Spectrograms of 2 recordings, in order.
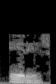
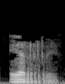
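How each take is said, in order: First: The R is a single short tap. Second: The R is a long rolled trill. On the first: The speaker calls it right. "Existe el sonido R solamente" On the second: The speaker calls it wrong. "que la R al principio la pronunciamos R"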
